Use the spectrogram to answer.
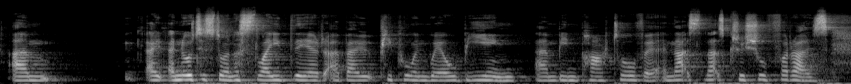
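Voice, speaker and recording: In a Scottish accent, a woman talks at a moderate pace with monotone, flat intonation while the room echo is audible. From Scotland, Isle of Bute. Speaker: social enterprise manager. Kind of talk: conference presentation. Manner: hesitant, many fillers.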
